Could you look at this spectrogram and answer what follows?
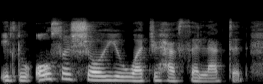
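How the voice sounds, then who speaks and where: A woman's medium-pitched, unremarkable speaking voice at a moderate pace, with a quiet background. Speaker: spreadsheet tutorial teacher. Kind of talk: tutorial.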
